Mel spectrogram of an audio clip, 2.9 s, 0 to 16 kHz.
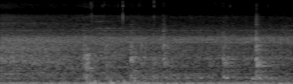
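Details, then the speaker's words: Audi A3 front suspension, strut rocked by hand in the workshop: irregular dull knocks over steady hiss from play in a worn, blown shock absorber, heard as front-end knocking on the road. "takır takır takıp ses yapıyor gördüğünüz gibi böyle bir boşluk var Aynı zamanda da patlamıştı bu"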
